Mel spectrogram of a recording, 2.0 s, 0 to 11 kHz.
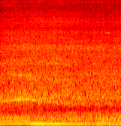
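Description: Steyr-Puch Pinzgauer 710's 2.5-litre air-cooled four-cylinder petrol engine running steadily as the truck drives slowly towards the listener.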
